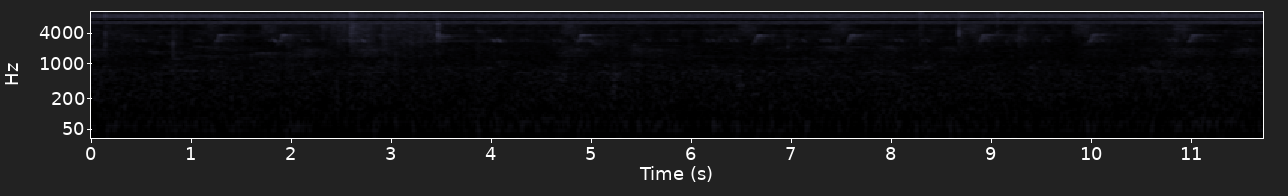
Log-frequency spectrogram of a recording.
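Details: A pheasant-tailed jacana (Hydrophasianus chirurgus) calls with faint, high, nasal mewing notes, repeated roughly twice a second, over heavy low rumbling wind noise.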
